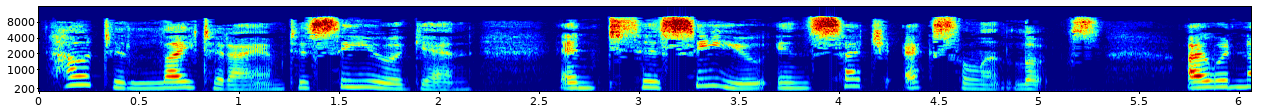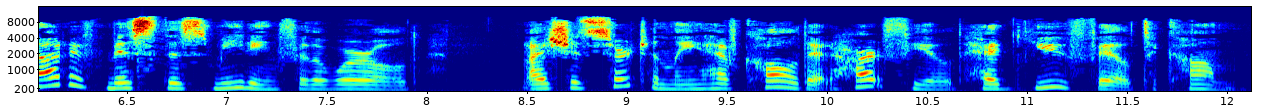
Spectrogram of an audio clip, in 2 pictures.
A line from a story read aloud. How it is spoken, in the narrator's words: replied Emma, and she spoke so kindly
